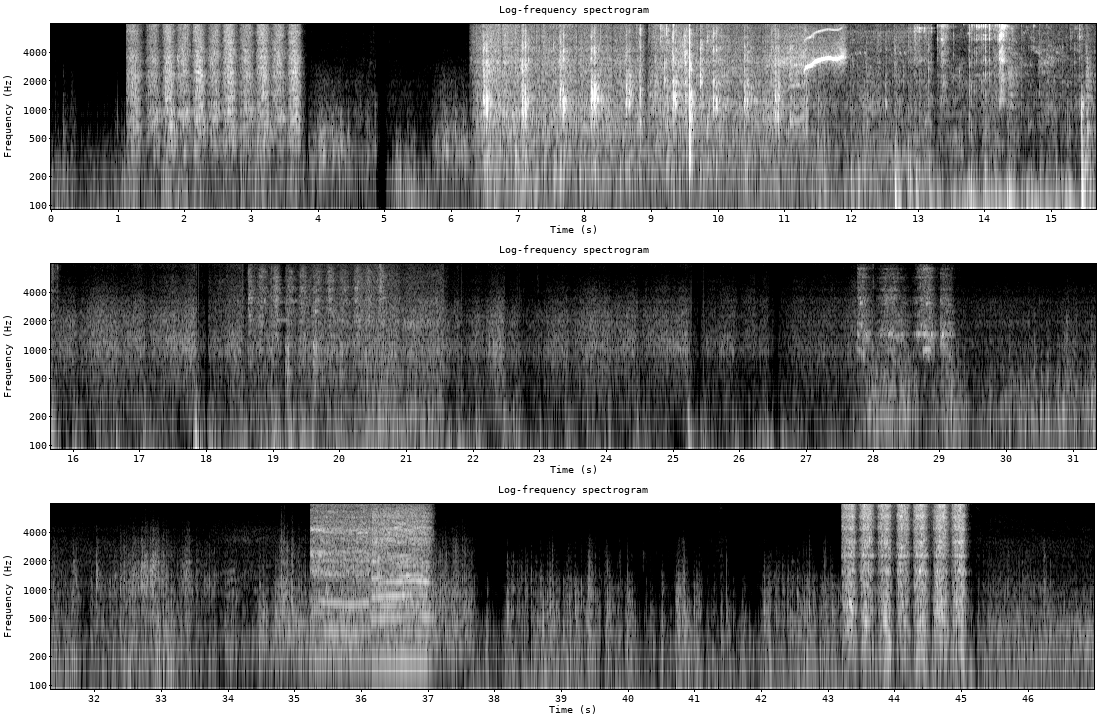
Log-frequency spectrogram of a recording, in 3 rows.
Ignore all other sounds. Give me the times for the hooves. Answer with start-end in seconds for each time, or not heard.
6.3-15.8.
